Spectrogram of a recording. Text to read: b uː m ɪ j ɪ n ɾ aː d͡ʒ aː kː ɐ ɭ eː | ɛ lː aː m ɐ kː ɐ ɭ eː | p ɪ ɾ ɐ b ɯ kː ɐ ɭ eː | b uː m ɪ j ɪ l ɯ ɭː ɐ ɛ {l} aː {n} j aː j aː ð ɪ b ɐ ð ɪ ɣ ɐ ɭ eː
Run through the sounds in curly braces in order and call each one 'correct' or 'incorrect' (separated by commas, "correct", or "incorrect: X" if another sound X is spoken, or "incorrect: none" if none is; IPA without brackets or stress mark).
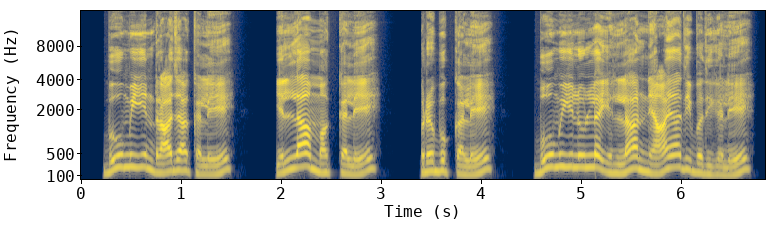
incorrect: lː, correct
